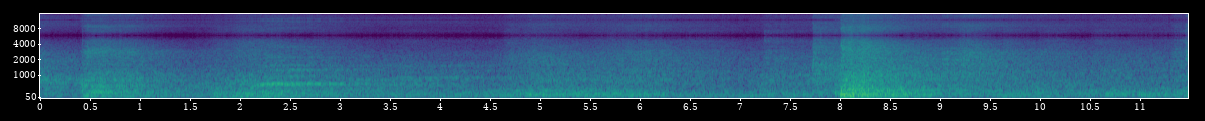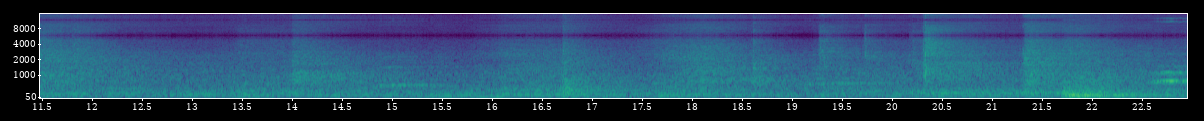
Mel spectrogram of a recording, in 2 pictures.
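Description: Ice hockey play in an echoing indoor rink: skates scraping the ice under a steady arena hum, with sudden stick-and-puck knocks that ring out. The loudest knock comes about eight seconds in, and another comes near the end.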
